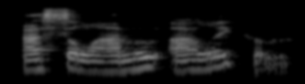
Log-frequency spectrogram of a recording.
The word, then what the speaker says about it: Assalamu Alaikum: in Farsi, and he would pronounce it as Assalamu Alaikum, which is the second line, Assalamu Alaikum, which is the phonetic translation of the Farsi.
